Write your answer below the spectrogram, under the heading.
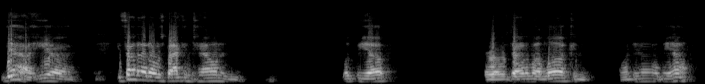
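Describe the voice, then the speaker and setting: A man's voice: mid-range voice, moderate pace, darkish tone, husky, distant mic, lightly acted, rough recording. A man playing a troubled, defiant war veteran in psychiatric care, earnest and naturalistic in a dramatic play reading. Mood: calmer, hopeful.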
